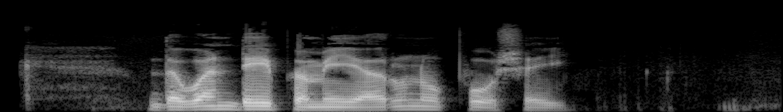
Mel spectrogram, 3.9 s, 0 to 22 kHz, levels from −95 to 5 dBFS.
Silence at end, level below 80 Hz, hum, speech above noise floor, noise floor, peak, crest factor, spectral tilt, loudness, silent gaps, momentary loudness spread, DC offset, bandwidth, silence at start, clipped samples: 1.1 s; -52 dBFS; none; 47 dB; -66 dBFS; -2 dBFS; 20 dB; -8 dB/octave; -19 LUFS; none; 15 LU; under 0.1%; 7.8 kHz; 0.1 s; under 0.1%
